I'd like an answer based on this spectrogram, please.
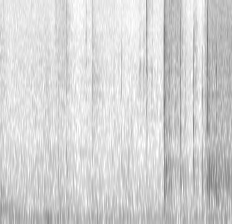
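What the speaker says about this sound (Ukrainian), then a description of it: "відкриваємо наш пакетик" Paper surprise packet being opened: faint crinkling and tearing rustles, quiet at first and then a louder burst of crumpling paper near the end, close up.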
